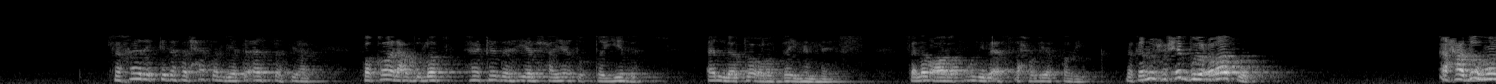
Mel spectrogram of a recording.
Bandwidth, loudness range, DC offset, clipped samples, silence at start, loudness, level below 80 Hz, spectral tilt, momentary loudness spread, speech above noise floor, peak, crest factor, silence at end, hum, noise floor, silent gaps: 4 kHz; 5 LU; under 0.1%; under 0.1%; 1.15 s; -28 LUFS; -66 dBFS; -11.5 dB/octave; 16 LU; 36 dB; -8 dBFS; 20 dB; 0 s; none; -63 dBFS; none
